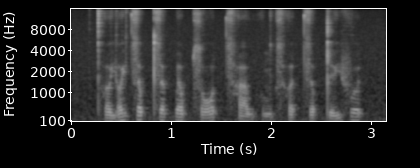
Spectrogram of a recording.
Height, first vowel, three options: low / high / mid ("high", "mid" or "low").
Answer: low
